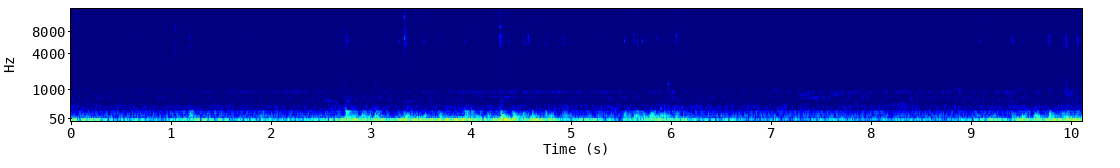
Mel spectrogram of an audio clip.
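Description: Typing on a computer keyboard in short bursts of key clicks, with a lull of a couple of seconds before a last burst near the end.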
